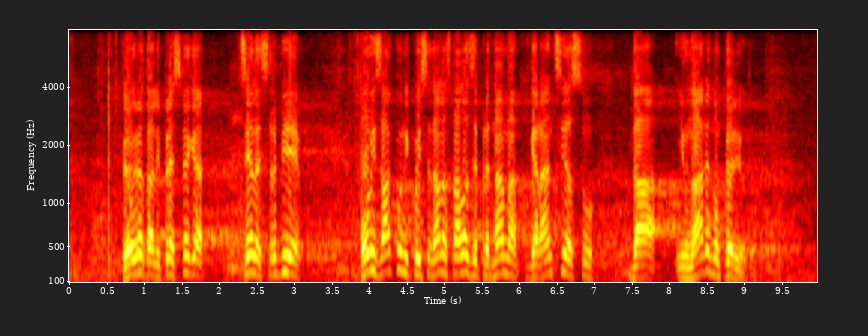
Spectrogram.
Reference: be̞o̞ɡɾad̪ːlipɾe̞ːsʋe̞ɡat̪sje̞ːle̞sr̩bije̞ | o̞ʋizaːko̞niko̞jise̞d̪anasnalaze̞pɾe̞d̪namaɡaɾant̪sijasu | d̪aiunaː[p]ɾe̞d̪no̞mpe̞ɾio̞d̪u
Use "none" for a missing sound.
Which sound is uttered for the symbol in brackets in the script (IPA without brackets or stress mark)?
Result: none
